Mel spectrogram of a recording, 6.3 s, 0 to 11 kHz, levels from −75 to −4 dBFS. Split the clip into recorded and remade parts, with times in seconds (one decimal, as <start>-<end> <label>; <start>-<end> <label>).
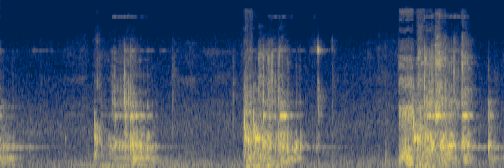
0.0-6.3 recorded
